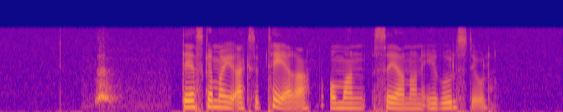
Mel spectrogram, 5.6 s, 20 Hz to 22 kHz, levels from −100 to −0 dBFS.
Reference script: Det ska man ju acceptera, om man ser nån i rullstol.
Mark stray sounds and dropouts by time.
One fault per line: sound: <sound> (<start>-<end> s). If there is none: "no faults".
sound: bark (0.9-1.2 s)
